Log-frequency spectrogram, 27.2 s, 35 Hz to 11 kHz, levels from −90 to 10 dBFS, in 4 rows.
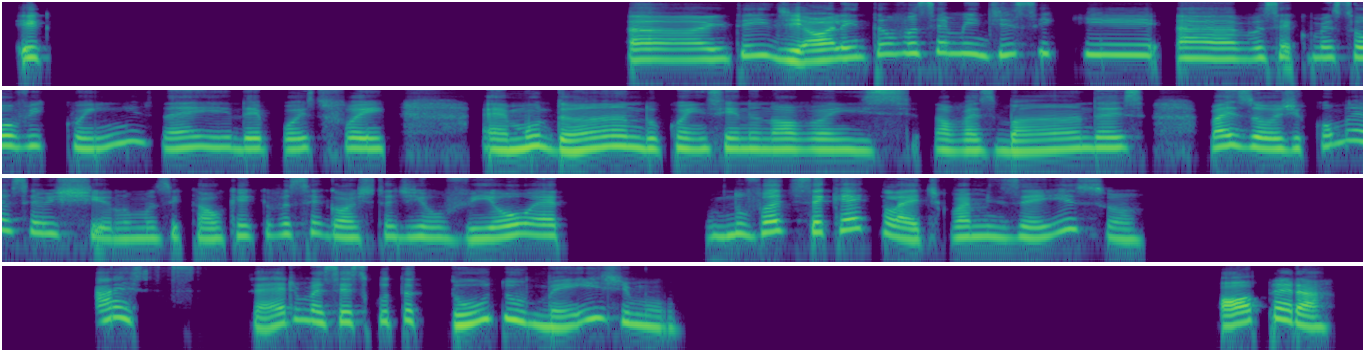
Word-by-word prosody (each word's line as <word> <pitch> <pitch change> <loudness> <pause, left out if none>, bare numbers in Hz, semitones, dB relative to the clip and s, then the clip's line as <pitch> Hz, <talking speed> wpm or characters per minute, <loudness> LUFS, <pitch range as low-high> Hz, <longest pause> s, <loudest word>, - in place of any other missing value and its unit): E - - +3
c - - -22 2.9
Ah, 220 0 +2
entendi, 230 -2 +2
olha, 210 +4 +5
então 255 +6 -2
você 330 +1 -1
me 325 -1 0
disse 310 +4 -4
que, 300 -2 -1
ah, 235 -1 +3
você 235 +1 -2
começou 250 0 -4
a - - +7
ouvir 240 0 0
Queen, 255 +10 -3
né, 205 +2 0
e 220 -1 -2
depois 200 0 -1
foi 205 -1 +1 0.5
eh, 195 -3 +1
mudando, 210 +1 +4
conhecendo 200 0 0
novas 190 -2 -1
novas 180 -1 -2
bandas. 200 +5 0 0.3
Mas 230 +1 +3
hoje, 200 -1 +4
como 245 +7 -5
é 330 - 0
seu 285 -4 -4
estilo 180 -7 -3
musical? 180 -1 -4
O - - -8
que 215 +1 -4
que 215 - -13
você 240 +3 -5
gosta 200 -1 -3
de 195 0 -2
ouvir, 180 0 -2
ou 220 +5 +3
é 220 -1 +1 0.7
não 210 +4 -2
vou 270 +5 +5
dizer 285 -2 +2
que 310 - -4
é 330 - +7
eclético, 190 - -1
vai 195 - +2
me 205 +1 -2
dizer 190 -1 -2
isso? 210 - -4 1.6
Ai 325 - +2 0.6
sério, 285 - -1
mas 245 -4 0
você 240 - +2
escuta 250 +2 -4
tudo 260 +6 +3
mesmo? 195 - -1 2.7
Ópera? 195 - +5
220 Hz, 130 wpm, -19 LUFS, 195-255 Hz, 2.9 s, a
